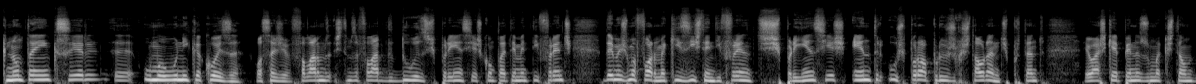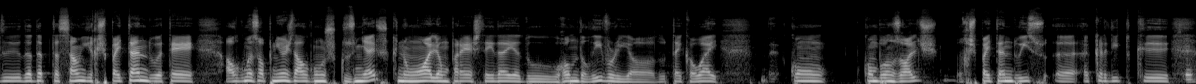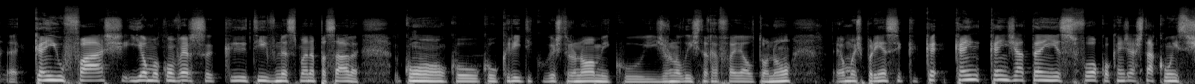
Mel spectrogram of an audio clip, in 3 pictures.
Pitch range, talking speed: 145-180 Hz, 175 wpm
